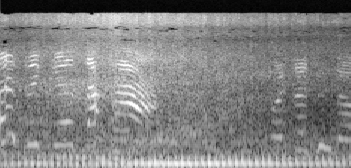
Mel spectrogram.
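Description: A motorcycle engine going past, its low drone growing loudest about a second in and then easing off, under a child's high-pitched chatter.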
